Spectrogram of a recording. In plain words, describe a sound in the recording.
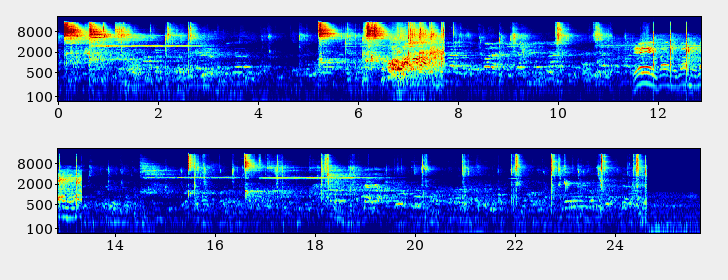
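Fencers' feet stamp and squeak on the floor in a large echoing hall.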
